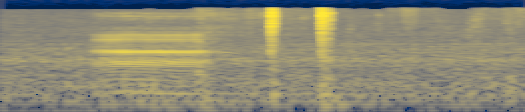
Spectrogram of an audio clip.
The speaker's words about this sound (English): I am driving home.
